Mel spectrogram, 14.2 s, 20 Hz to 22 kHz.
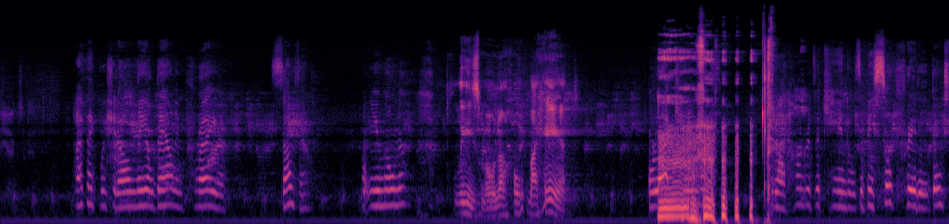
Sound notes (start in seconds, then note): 9.9 chuckling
